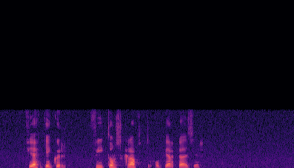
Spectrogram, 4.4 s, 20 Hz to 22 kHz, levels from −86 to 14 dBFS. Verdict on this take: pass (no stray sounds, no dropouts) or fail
pass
